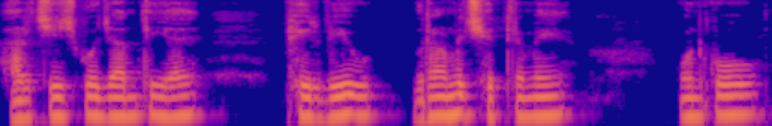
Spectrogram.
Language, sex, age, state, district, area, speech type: Hindi, male, 60+, Uttar Pradesh, Ghazipur, rural, spontaneous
